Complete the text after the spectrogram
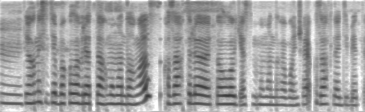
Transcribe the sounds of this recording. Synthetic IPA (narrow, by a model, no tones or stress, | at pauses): əjɑʁnisɪzd̪e̞bɑkolˠavɾʲjat̪ːɑʁəmɑmɑnd̪əʁəɴəzqʰɑzɑqt̪ʰʏlɪfʲilˠo̞lˠo̞ɡʲijasəmɑmɑnd̪əʁəbo̞jənʃɑjɑqʰɑzɑqt̪ɪlɪæd̪e̞bje̞t̪ɪ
